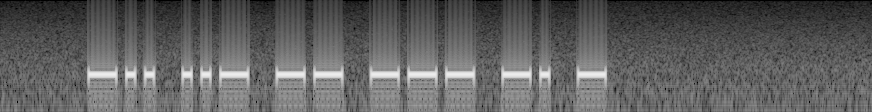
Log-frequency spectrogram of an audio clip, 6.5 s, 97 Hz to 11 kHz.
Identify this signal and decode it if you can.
Morse code, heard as a keyed tone, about 17 wpm, 480 Hz. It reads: DUMONT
